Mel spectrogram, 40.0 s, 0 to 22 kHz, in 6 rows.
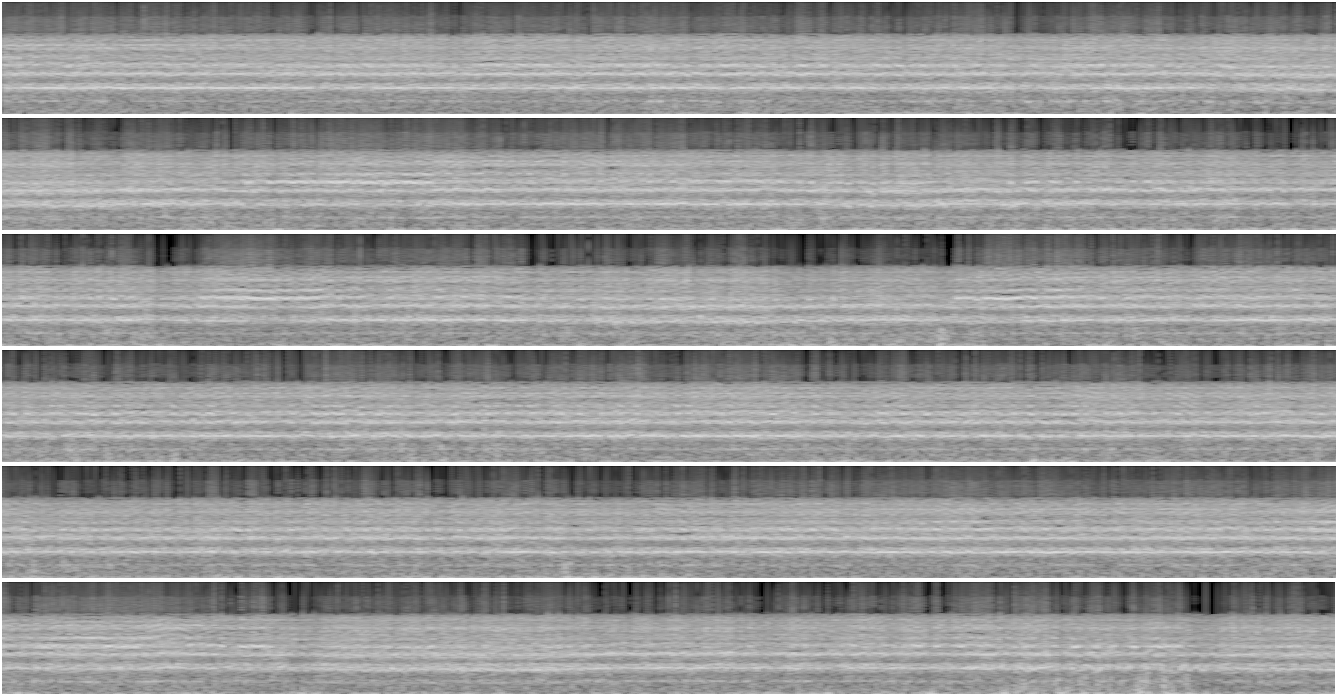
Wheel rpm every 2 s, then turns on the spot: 230, 230, 220, 220, 230, 230, 230, 220, 220, 230, 240, 230, 230, 230, 230, 230, 220, 220, 230, 230.
none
